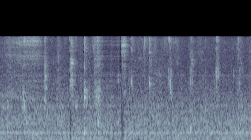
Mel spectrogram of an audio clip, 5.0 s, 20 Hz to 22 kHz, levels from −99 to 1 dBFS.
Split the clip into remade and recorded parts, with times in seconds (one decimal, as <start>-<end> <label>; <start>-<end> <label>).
0.0-0.4 recorded; 0.4-0.9 remade; 0.9-1.9 recorded; 1.9-2.4 remade; 2.4-5.0 recorded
